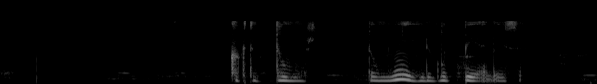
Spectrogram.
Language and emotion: Russian, angry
